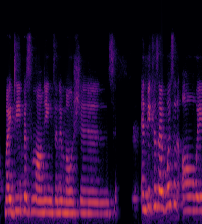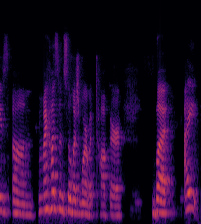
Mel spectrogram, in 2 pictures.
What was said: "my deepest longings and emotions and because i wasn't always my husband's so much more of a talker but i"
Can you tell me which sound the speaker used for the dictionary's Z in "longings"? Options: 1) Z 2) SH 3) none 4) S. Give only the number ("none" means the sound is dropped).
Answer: 1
